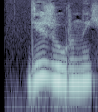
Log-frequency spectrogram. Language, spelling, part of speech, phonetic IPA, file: Russian, дежурный, adjective / noun, [dʲɪˈʐurnɨj], Ru-дежурный.ogg
- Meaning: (adjective) 1. on duty 2. standing 3. open extra hours (of a shop) 4. on call; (noun) person on duty/on call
